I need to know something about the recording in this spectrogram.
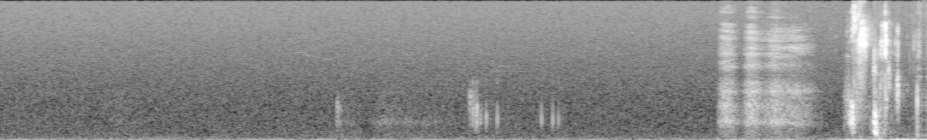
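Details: Quiet breathing and faint snuffles, then a forceful sneeze and a quick sharp follow-up near the end: a morning allergic sneezing fit, which the person says happens every morning and lasted five more minutes.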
